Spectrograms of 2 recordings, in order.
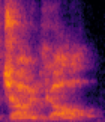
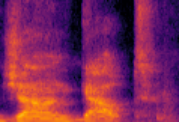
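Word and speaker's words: John Galt: I really got the who who is John G? I think you're pronouncing it wrong. It's pronounced John Gout.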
